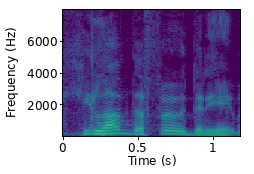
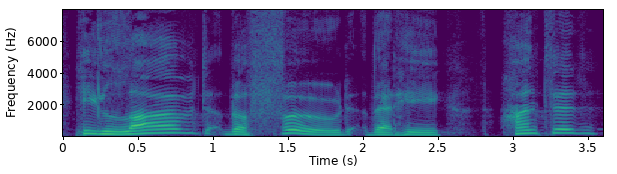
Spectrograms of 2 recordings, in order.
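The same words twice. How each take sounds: First: Said in the usual way. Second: Slow, drawn-out line with "loved" leaned on hard; slow emphasis, "loved" lingered over; stress on loved. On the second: Shown as a demonstration. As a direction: savour the word "loved" and take it slowly.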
